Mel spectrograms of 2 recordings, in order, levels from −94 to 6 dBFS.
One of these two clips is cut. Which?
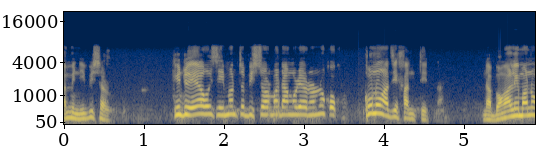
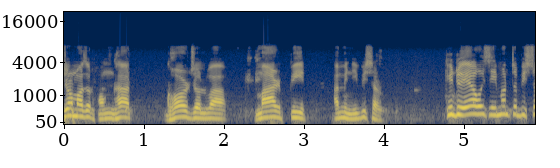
first; 1 cut; at 3.6 s

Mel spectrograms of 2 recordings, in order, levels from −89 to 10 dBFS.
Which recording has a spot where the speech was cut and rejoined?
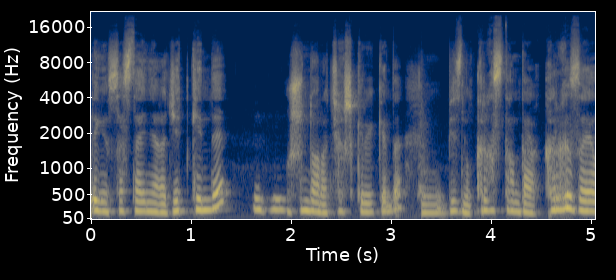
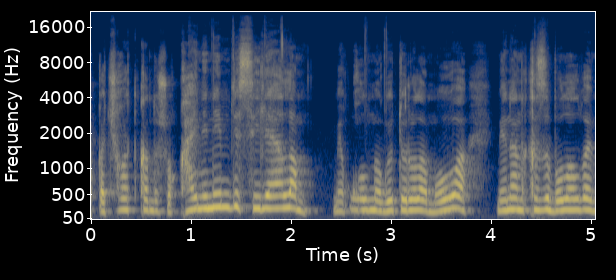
first; 1 cut; at 3.3 s

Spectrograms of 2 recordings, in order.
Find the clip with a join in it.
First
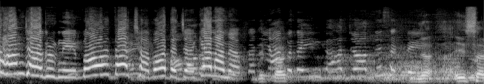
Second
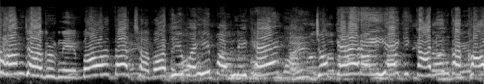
second; 1 cut; at 1.7 s

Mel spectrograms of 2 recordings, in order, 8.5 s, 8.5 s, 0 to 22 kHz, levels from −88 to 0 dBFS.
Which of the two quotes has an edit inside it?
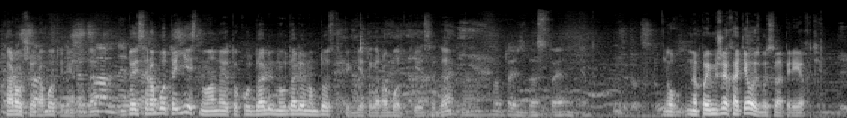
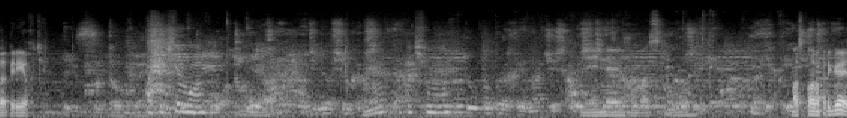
first; 1 cut; at 6.2 s

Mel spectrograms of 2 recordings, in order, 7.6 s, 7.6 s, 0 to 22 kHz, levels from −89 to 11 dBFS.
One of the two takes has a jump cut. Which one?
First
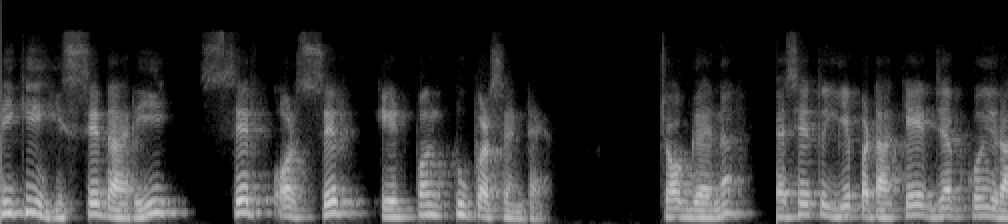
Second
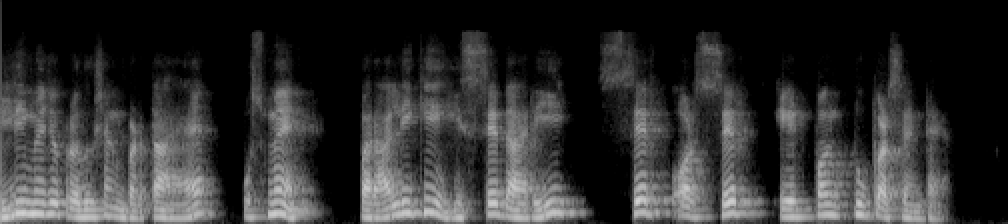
first; 1 cut; at 5.8 s

